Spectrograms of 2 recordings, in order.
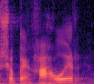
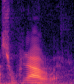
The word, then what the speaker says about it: Schopenhauer: Ya saben, Schopenhauer, pueden ustedes pronunciarlo con una J en el medio, decir Schopenhauer, pero en ese caso, si van a Alemania, poca gente entenderá a quién se refieren, porque la H intercalada apenas se pronuncia, es como una parada, Schopenhauer, ¿vale?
